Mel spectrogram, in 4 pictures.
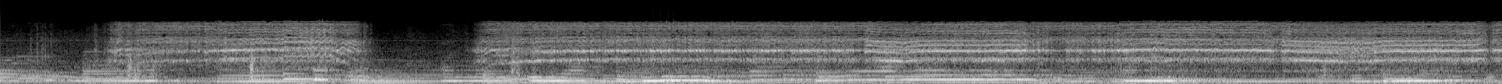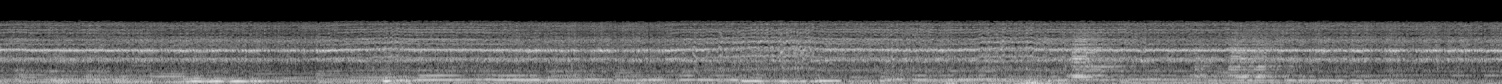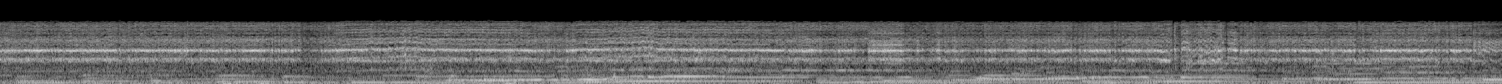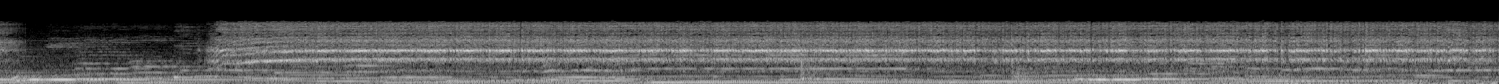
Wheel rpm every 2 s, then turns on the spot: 50, 110, 90, 160, 160, 160, 160, 160, 160, 160, 160, 160, 160, 160, 160, 160, 160, 160, 160, 160, 160, 160, 80, 40, 160, 160, 160, 160, 160, 160.
none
